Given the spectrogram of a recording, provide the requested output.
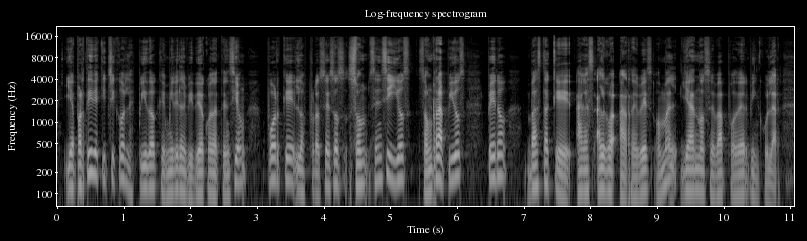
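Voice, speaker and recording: A man at a medium pitch talks at a moderate pace with very wide pitch swings, recorded very cleanly against a silent background with a dry, close sound and no echo. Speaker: tech youtuber. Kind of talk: tutorial.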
